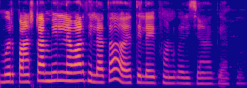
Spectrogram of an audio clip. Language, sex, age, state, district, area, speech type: Odia, female, 30-45, Odisha, Bargarh, urban, spontaneous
